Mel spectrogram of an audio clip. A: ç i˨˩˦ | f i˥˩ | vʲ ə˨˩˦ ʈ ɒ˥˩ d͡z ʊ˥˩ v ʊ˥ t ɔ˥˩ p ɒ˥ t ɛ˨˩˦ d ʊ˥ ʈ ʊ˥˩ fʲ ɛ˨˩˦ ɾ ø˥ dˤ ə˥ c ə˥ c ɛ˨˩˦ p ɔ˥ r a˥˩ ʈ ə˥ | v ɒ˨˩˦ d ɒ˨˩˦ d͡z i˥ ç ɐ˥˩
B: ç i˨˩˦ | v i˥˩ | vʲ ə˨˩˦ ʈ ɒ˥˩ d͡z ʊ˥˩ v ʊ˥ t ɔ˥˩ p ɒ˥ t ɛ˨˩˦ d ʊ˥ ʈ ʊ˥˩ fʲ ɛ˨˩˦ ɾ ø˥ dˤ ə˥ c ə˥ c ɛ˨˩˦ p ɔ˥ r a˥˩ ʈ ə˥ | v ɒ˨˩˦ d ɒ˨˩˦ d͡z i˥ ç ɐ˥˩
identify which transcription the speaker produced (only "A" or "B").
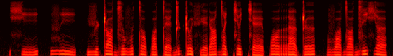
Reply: B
